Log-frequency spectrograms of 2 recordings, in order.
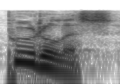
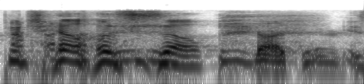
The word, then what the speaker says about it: Patelis: Giannis Pudelis, is that right? Patelis. No, I know. Patelis.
